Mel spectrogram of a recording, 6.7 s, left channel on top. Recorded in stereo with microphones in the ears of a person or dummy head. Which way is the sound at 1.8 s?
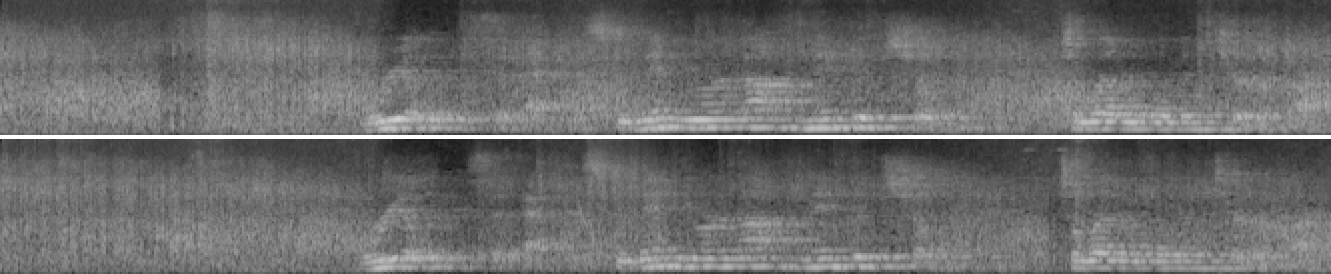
70° right (ahead or behind).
